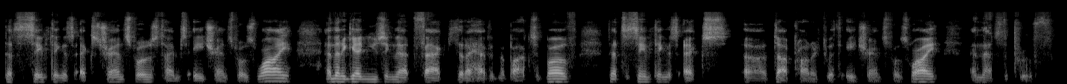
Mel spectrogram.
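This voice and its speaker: A man in his thirties with a hoarse voice because he is sick, casually talking through a math lesson with many fillers, recorded on a headset in a small room. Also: on the low side, moderate pace, sharp tone, dry recording, poor audio. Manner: casual, thinking aloud with fillers. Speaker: math tutor. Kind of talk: casual lecture walkthrough.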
